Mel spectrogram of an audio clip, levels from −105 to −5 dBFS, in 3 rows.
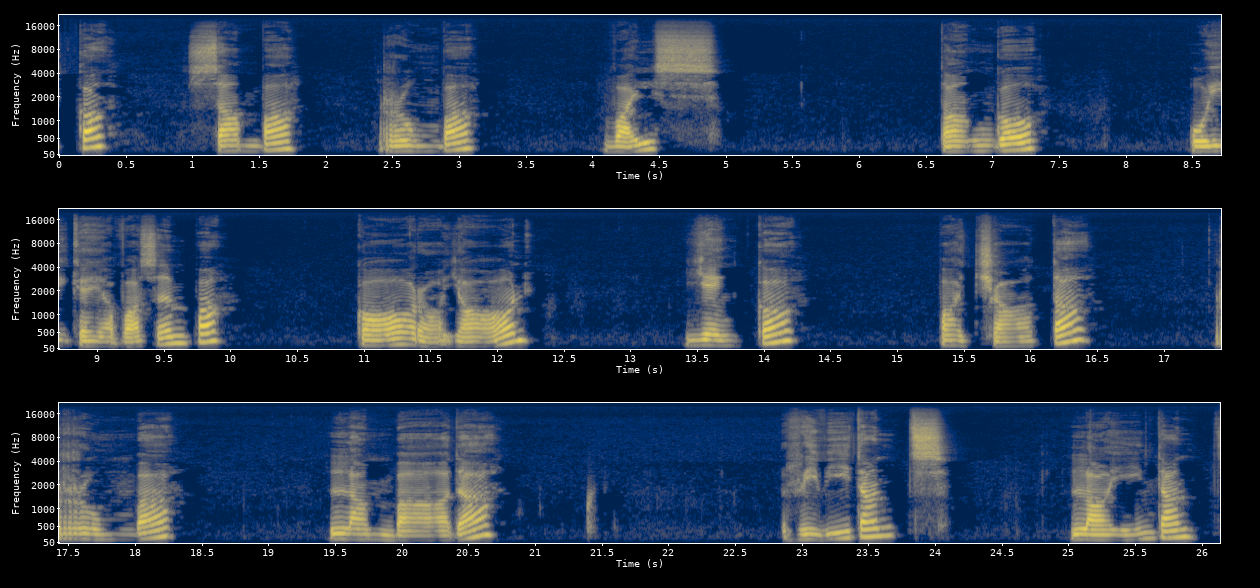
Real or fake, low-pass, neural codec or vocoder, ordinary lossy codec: real; 19.8 kHz; none; none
